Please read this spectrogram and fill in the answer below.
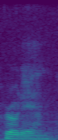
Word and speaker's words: Rhodan: wrote it I know Americans tend to pronounce it Rodan Europeans tend to pronounce it rodent so I'll go with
